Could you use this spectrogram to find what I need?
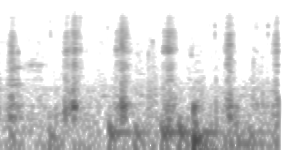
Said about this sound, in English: Yeah, so chewing some Nutter Butters.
